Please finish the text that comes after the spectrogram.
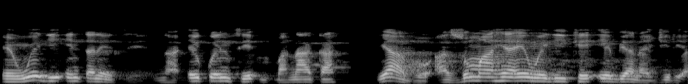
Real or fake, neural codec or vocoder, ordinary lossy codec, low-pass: real; none; none; 5.4 kHz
